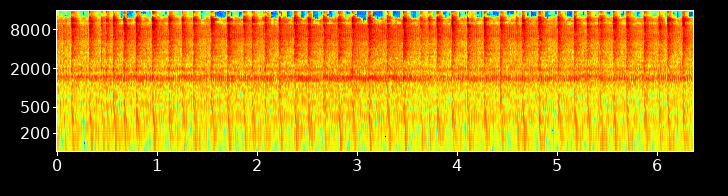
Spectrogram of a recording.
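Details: KTM 250 two-stroke enduro bike, cold first start on choke after sitting just over 6 weeks, second kick; crisp, even popping about six to seven beats a second with steady ring-ding tone; clean normal idle.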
